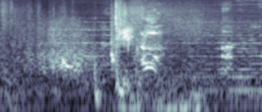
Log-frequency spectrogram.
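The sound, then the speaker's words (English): A sharp, heavy punch smashes into a man's face with a brief swish just before it, one loud impact followed by a few softer rustles and scuffs over a steady background hum. “He smashes the man in the face, then stares down at his unconscious form.”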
